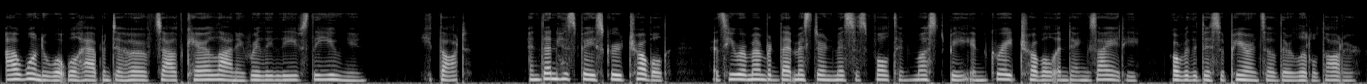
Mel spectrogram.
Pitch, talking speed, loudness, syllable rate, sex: 205 Hz, 195 wpm, -19 LUFS, 5.7 syllables/s, female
